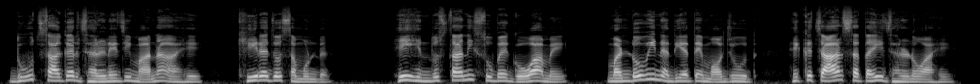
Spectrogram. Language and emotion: Sindhi, neutral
